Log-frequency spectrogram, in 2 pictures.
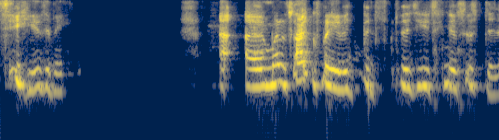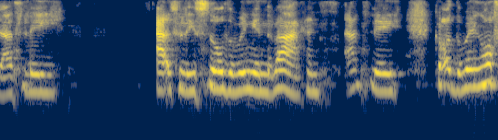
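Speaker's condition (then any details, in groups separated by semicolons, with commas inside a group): Down syndrome; congenital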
